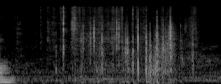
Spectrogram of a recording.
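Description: A spiral-bound notebook's paper page being turned: a quick run of crinkly rustles and crackles starting about half a second in and lasting a little over a second.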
